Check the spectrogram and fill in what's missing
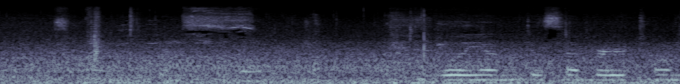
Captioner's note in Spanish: murmura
